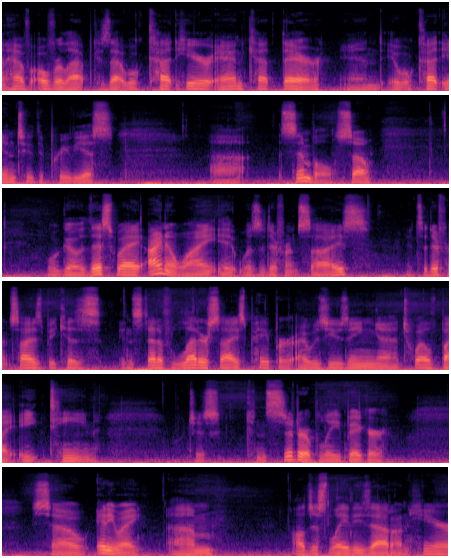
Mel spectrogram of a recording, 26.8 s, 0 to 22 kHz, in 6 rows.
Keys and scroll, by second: 6.3 super+0, 12.6 BackSpace.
